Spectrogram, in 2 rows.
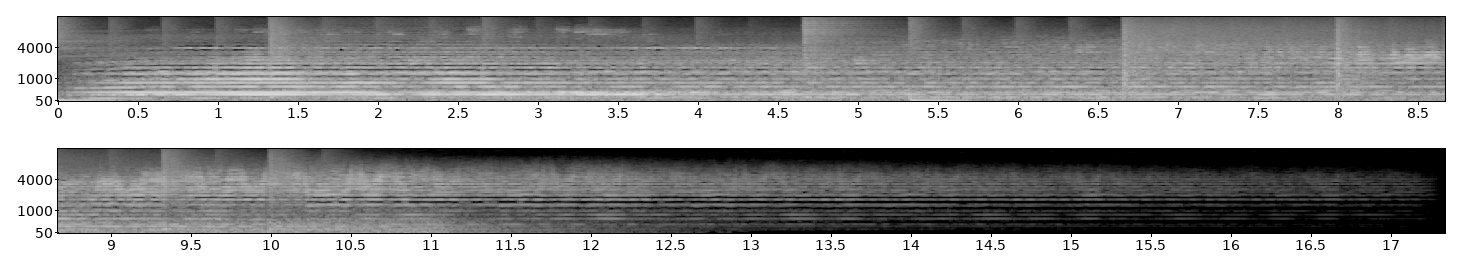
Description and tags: As an internship at the Utrecht School of the Arts, Adaptive Sound and Music for Games was investigated. For the use of adaptable non-linear music for games a toolkit was developed to administrate metadata of audio-fragments. In this metadata information was stored regarding some states (for example 'suspense', or 'relaxed' etc.) and possible successors.
The exit-time (go to next audio-file) is at 10666 ms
